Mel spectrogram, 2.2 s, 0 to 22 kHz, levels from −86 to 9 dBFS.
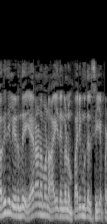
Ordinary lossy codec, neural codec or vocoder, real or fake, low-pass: none; none; real; 7.2 kHz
